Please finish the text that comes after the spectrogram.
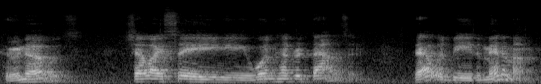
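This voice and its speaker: An actor playing a smooth, scheming older villain who talks in a genteel, unhurried way of menace, in a 1940s radio drama. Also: male voice, mid-range voice, a bit bright. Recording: roomy old radio broadcast recording.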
